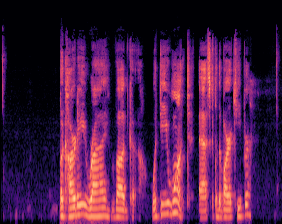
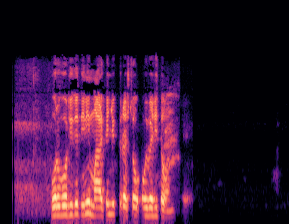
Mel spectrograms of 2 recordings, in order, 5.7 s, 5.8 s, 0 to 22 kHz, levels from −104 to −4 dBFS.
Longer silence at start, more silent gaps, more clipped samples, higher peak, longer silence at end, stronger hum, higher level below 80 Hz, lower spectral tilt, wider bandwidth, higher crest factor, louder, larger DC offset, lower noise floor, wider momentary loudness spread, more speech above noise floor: first, 1.2 s vs 1.05 s; neither; neither; about the same, -4 dBFS vs -2 dBFS; second, 0.6 s vs 2.3 s; neither; about the same, -66 dBFS vs -64 dBFS; second, -3.5 dB/octave vs -5 dB/octave; first, 12.5 kHz vs 8 kHz; about the same, 22 dB vs 18 dB; second, -23 LUFS vs -17 LUFS; neither; second, -74 dBFS vs under -90 dBFS; first, 13 LU vs 7 LU; second, 51 dB vs over 74 dB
